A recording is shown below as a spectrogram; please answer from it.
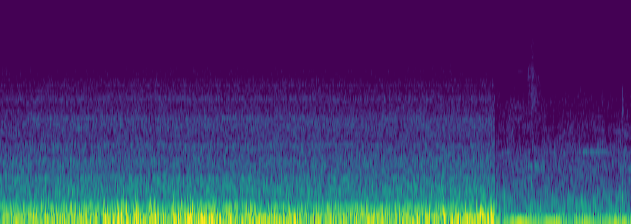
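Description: Low, uneven rumble of a car heard from inside the cabin. It cuts off abruptly about five seconds in, giving way to a quieter indoor room tone with a steady low hum.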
